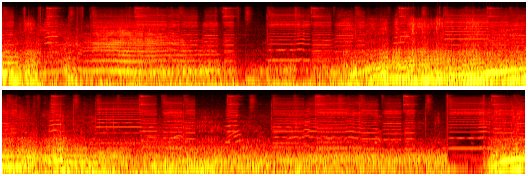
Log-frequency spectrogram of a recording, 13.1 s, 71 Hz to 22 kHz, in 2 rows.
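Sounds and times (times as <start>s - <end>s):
background music with held notes: 0.0s - 13.0s
car engine revving: 0.0s - 13.0s.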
